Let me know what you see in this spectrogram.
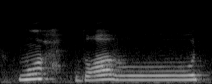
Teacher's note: را پر بھی ہے اور را کے بعد واو مدہ آ رہا ہے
